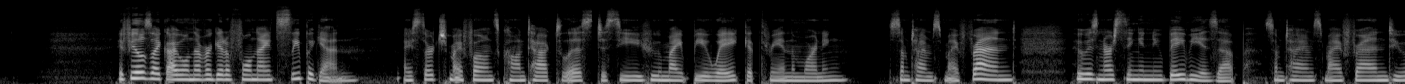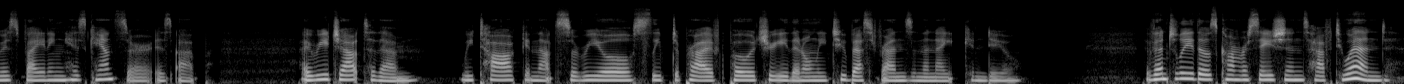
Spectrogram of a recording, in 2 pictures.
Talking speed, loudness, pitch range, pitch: 170 wpm, -24 LUFS, 185-220 Hz, 195 Hz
